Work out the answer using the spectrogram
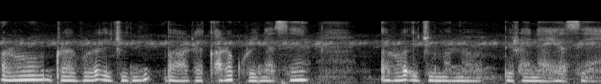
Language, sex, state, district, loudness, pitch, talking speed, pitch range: Nagamese, female, Nagaland, Kohima, -17 LUFS, 180 Hz, 160 wpm, 170-200 Hz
